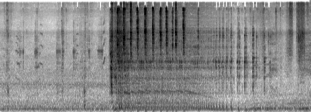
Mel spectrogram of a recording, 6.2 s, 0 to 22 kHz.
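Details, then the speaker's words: Stihl BR340 backpack blower two-stroke, pull-started during teardown: rattle, then it catches with a rough sputtering burst and dies, showing spark and compression are present; it turned out to need only a new carburetor. "Okay. So, I can after that we can tell that it started just a little bit. So, when it makes that noise, we seen that we had spark. And because it ran for just a little bit, we can also see that it had compression for it to run."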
